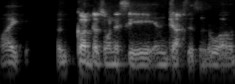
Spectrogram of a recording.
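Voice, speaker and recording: The speaker is a man. He talks with a London accent. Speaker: church youth worker. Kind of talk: casual interview.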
